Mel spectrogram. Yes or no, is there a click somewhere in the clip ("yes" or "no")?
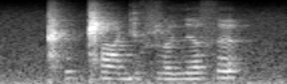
yes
